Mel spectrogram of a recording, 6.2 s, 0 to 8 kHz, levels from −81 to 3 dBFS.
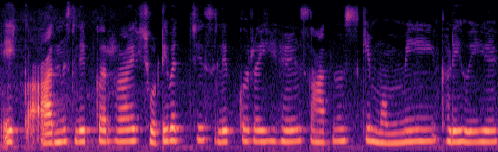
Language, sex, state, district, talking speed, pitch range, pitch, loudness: Hindi, female, Madhya Pradesh, Dhar, 190 wpm, 215-230 Hz, 220 Hz, -20 LUFS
